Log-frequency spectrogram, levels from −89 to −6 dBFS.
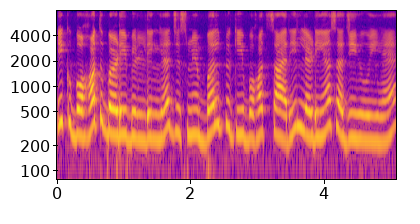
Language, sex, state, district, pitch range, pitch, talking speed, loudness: Hindi, female, Uttarakhand, Uttarkashi, 245-305 Hz, 265 Hz, 165 wpm, -18 LUFS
